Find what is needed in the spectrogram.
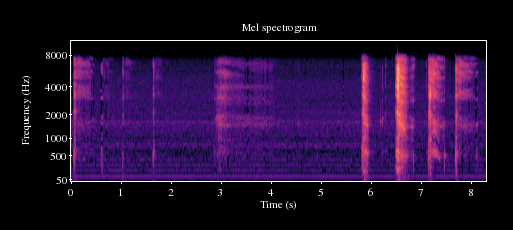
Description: Some dry coughing. I just haven't been well this week overall I guess!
